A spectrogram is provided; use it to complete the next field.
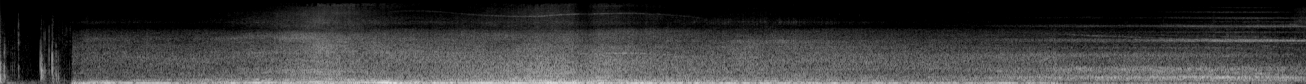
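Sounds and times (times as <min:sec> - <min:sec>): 
heavy rail vehicle tram arriving at stop: 0:00.7 - 0:13.0
thin high squeal: 0:05.5 - 0:13.0.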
